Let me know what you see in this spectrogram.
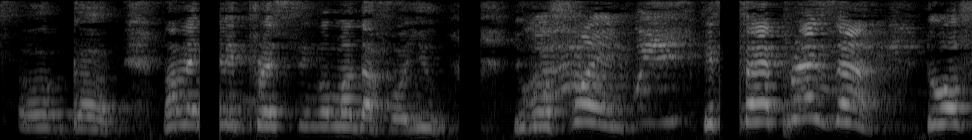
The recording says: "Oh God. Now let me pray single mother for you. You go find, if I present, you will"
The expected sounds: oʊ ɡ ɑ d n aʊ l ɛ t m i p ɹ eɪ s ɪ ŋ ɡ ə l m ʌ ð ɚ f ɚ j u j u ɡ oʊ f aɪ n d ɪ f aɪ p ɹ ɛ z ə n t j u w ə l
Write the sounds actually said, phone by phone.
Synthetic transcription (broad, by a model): oʊ ɡ ɑ d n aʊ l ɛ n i p ɹ eɪ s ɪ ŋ ɡ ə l m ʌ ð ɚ f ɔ j u j u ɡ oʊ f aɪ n ɪ f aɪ p ɹ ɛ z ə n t j u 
